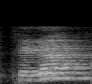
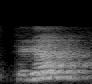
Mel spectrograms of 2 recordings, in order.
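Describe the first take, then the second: The two takes are said the same way.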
